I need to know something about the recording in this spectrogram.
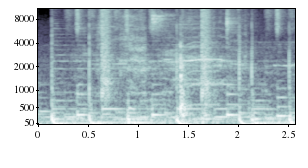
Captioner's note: gate squeak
